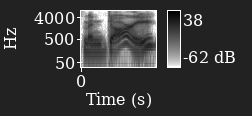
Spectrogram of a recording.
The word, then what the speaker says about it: Mendarii: I am known across the internet normally as Mendari, which is spelled Mendarii.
